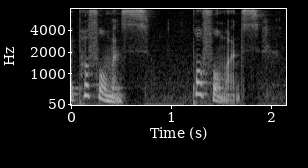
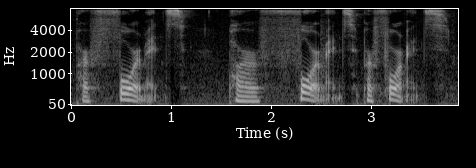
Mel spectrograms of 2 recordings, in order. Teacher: But actually, the word has stress on the second syllable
